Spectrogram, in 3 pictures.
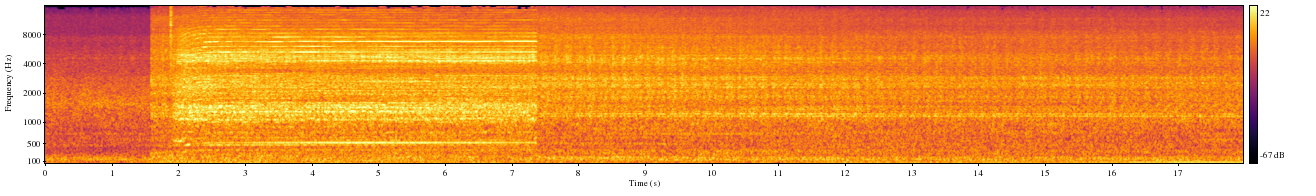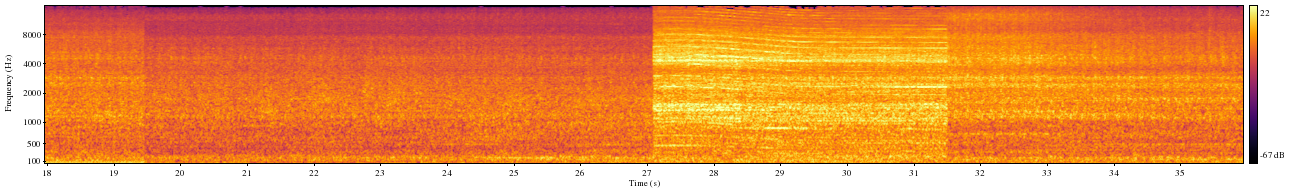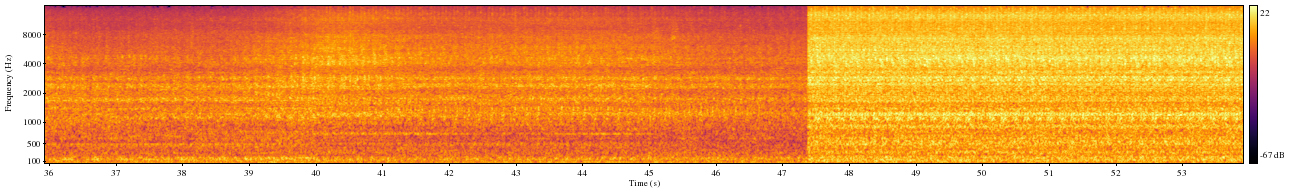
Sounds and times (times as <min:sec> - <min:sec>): Truck: 0:00.0 - 0:53.9.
